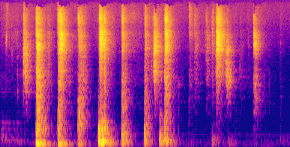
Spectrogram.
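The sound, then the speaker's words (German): A dog lying on a person's right leg whimpers and whines in a string of short, high, breathy cries, some louder than others, with no talking over it. “ansonsten habe ich jetzt einen Hund auf meinem rechten Bein.”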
